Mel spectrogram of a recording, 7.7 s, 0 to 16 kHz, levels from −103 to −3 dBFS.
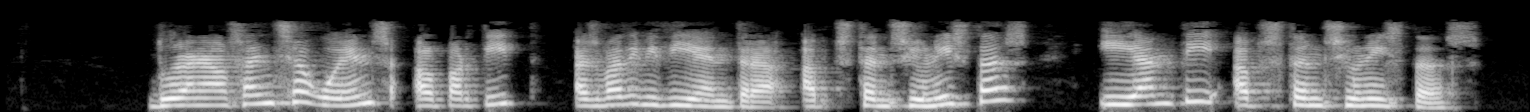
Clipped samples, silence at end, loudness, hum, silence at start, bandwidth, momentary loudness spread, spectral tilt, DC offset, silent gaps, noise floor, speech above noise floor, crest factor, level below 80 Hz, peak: under 0.1%; 0.35 s; -15 LUFS; none; 0.75 s; 7.8 kHz; 7 LU; -5.5 dB/octave; under 0.1%; none; -89 dBFS; 75 dB; 14 dB; -60 dBFS; -2 dBFS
